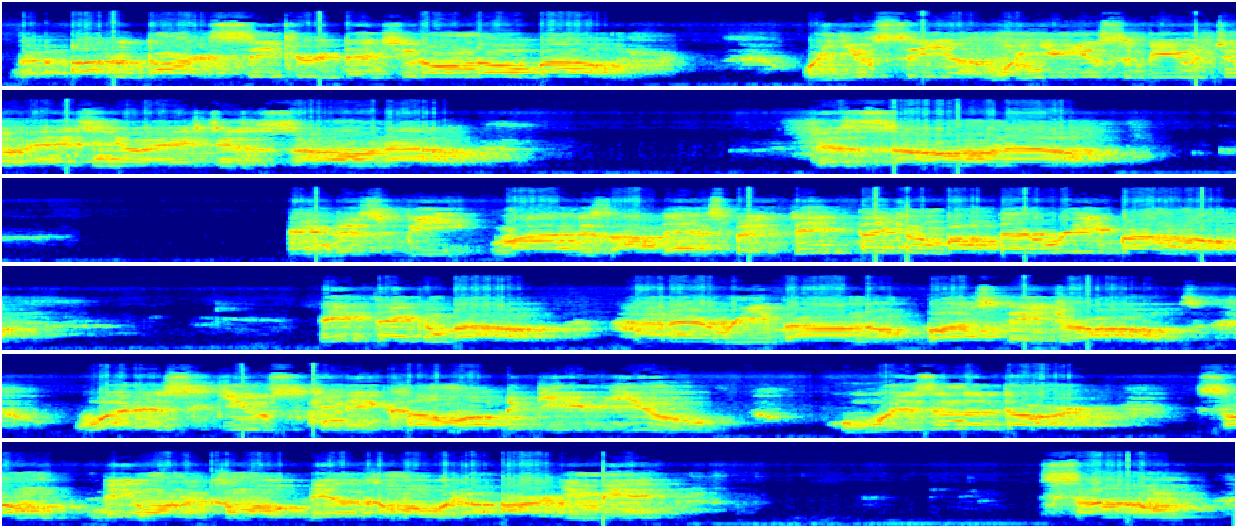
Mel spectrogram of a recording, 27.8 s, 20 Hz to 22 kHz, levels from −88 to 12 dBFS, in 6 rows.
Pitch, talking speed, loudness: 200 Hz, 175 wpm, -14 LUFS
